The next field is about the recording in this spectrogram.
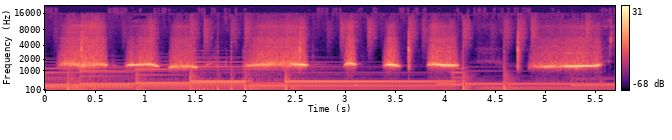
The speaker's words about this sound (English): I'll give you a second, and I'll whistle while we wait.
